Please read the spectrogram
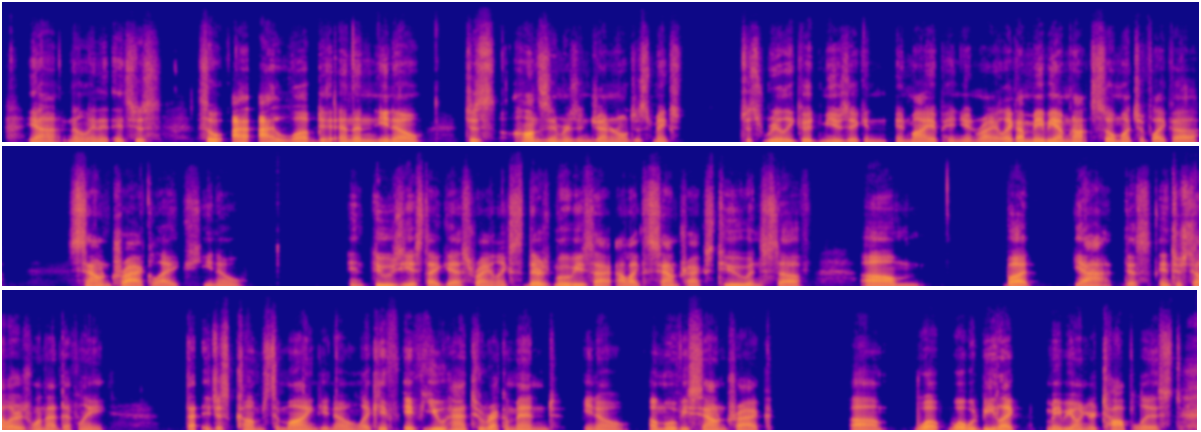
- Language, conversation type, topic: English, unstructured, Which movie soundtracks have you loved without seeing the film, and what drew you to them?
- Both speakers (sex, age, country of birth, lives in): male, 35-39, United States, United States; male, 55-59, United States, United States
- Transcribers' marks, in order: tapping; other background noise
